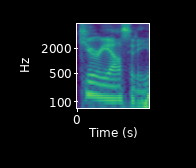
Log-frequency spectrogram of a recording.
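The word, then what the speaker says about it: Qriocity: But it's pronounced Curiosity.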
